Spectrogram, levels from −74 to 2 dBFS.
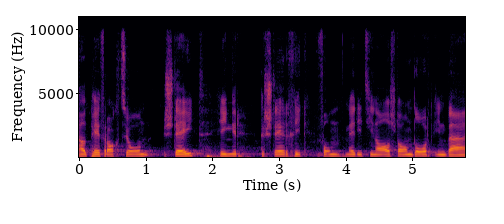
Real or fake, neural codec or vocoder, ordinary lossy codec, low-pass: fake; codec, 44.1 kHz, 7.8 kbps, DAC; none; 9.9 kHz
